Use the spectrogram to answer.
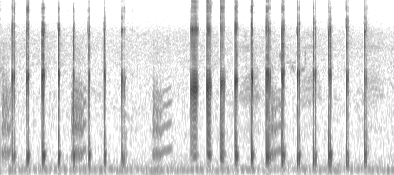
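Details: Grey francolin, called teetar, in a breeding setting, giving loud harsh repeated notes about three per second, broad clicks with a bright tone near the top, in two bursts separated by a brief pause.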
